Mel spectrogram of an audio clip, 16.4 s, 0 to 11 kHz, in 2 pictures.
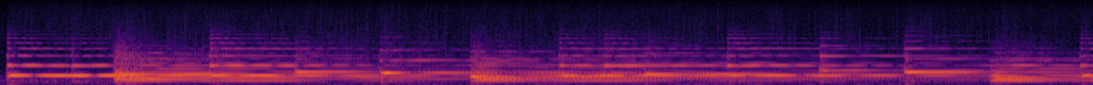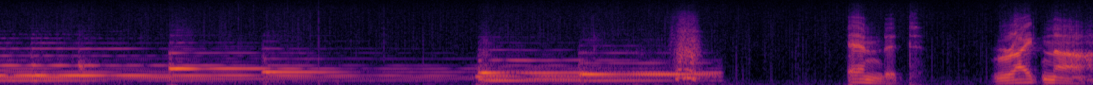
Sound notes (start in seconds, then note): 13.2 person blowing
